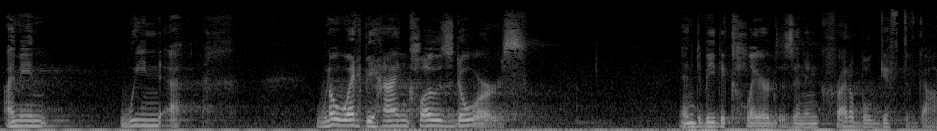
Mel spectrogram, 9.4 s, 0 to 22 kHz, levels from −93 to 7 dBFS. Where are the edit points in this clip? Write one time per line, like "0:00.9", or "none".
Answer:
0:03.3
0:03.6
0:07.8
